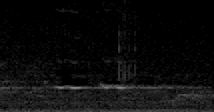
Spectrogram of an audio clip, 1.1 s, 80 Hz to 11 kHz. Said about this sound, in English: But it's 5:27 in the morning here now. And the sun's not up in the sky, but the skies are really lovely light blue. And listen to that bird song.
